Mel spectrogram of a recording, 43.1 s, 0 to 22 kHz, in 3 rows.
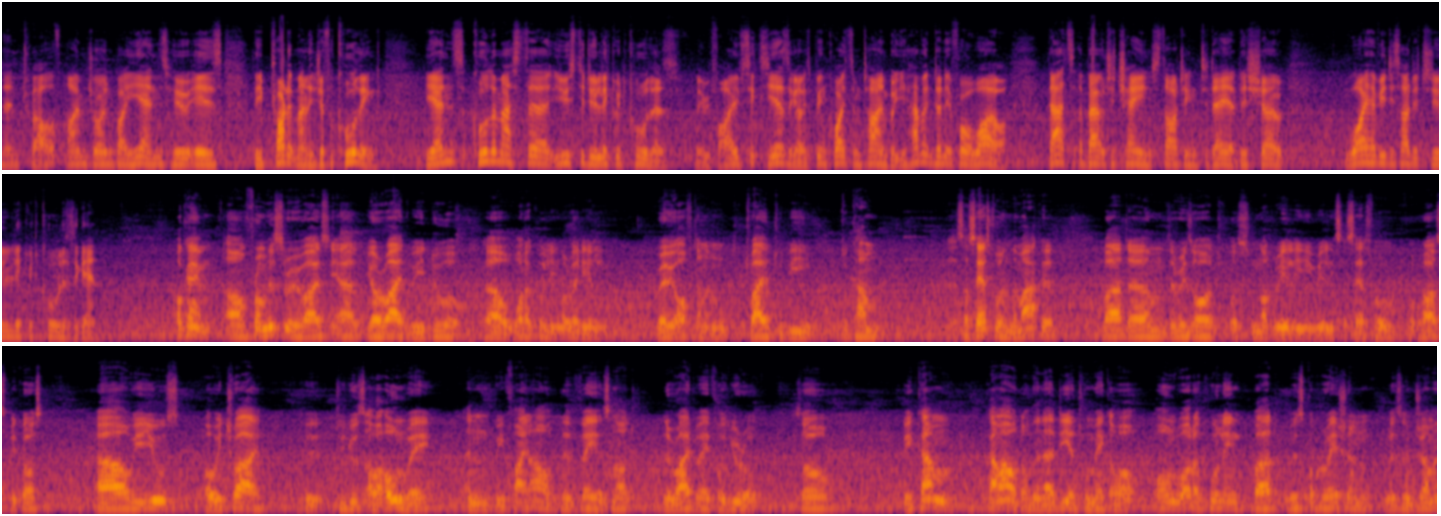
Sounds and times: Speech: 0.0 - 15.4, 16.1 - 23.2, 23.8 - 37.0, 37.8 - 43.0.

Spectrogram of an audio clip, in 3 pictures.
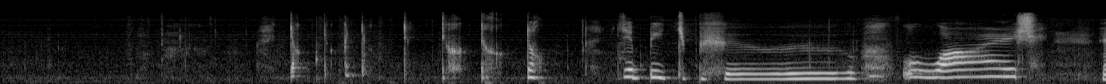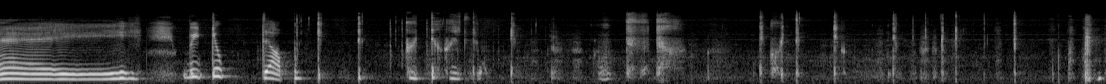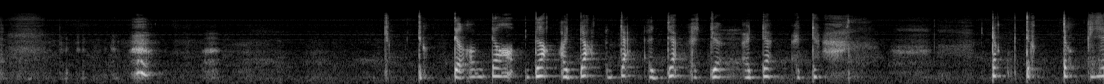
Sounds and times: Child speech, kid speaking: 4.8 - 5.5, 6.2 - 10.4, 11.0 - 14.3, 15.1 - 16.0, 26.7 - 30.4, 32.1 - 33.1.

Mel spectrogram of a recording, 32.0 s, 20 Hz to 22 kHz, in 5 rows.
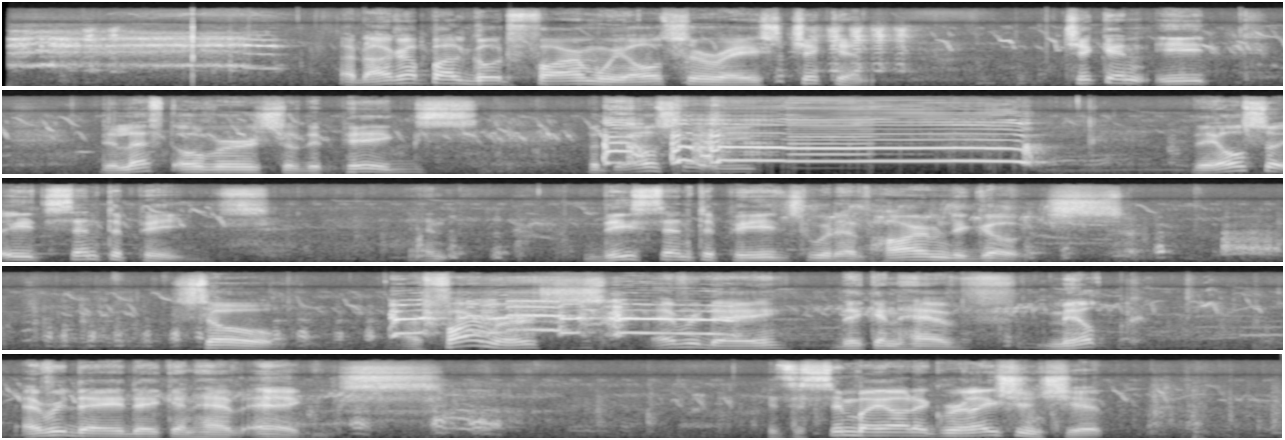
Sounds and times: Crowing, cock-a-doodle-doo: 0.0 - 1.5, 9.4 - 11.7, 21.2 - 23.1.

